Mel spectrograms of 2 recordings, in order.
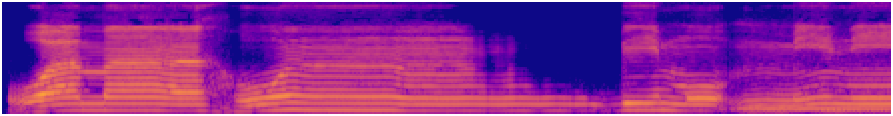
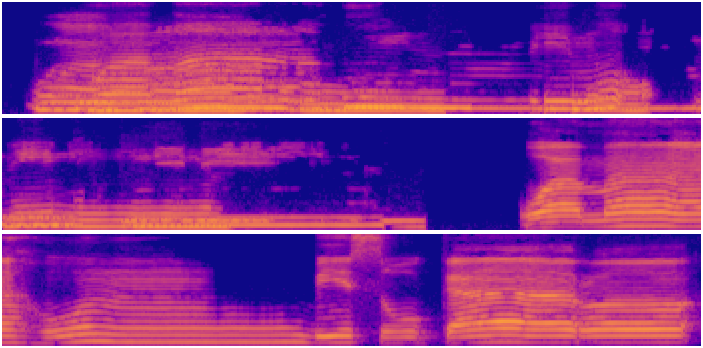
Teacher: kondisi dua bibir itu ketika membaca mim sukun bertemu ba sedikit renggang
